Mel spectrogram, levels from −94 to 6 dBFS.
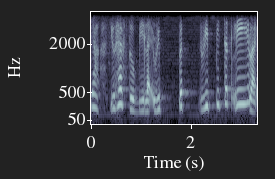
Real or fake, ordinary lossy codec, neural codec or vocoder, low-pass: real; none; none; 3.6 kHz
